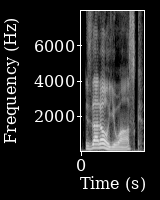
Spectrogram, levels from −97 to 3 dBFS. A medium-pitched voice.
Yes: medium, 160 Hz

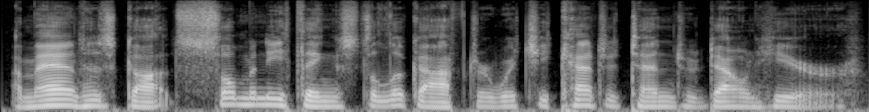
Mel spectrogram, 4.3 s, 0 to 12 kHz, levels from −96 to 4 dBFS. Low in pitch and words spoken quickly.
Yes: low, 120 Hz; fast, 235 wpm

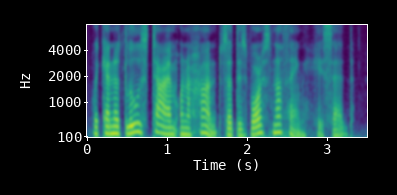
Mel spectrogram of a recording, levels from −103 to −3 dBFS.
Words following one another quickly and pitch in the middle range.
Yes: fast, 220 wpm; medium, 175 Hz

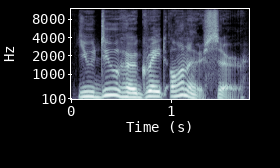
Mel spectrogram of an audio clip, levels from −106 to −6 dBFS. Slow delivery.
No: average, 200 wpm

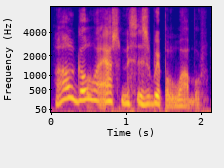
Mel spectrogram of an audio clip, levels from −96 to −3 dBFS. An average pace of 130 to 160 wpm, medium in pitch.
Yes: average, 140 wpm; medium, 180 Hz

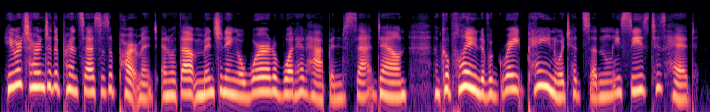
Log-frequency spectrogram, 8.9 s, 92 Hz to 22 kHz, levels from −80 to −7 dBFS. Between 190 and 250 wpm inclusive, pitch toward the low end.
No: average, 195 wpm; high, 235 Hz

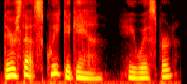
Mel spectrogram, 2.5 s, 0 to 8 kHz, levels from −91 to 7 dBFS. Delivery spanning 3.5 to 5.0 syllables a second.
Yes: 4.8 syllables/s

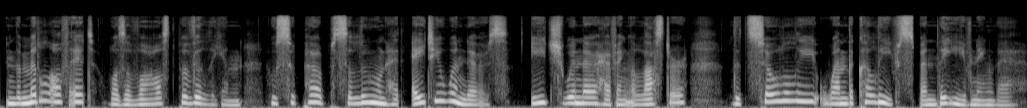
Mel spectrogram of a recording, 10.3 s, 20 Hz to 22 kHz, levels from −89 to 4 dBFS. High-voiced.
Yes: high, 210 Hz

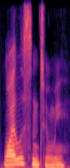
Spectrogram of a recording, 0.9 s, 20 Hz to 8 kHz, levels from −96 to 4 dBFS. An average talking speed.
No: fast, 255 wpm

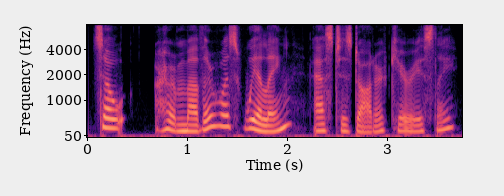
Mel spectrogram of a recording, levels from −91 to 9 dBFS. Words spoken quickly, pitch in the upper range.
No: average, 145 wpm; high, 205 Hz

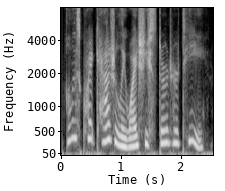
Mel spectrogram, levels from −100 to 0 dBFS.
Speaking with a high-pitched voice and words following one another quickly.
Yes: very high, 250 Hz; fast, 210 wpm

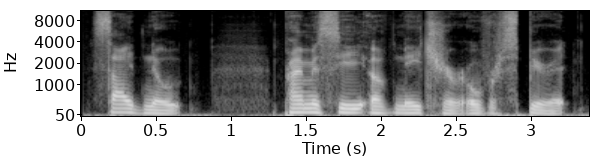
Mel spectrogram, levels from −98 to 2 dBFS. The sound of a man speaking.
Yes: male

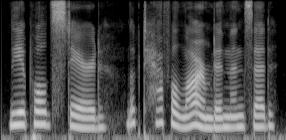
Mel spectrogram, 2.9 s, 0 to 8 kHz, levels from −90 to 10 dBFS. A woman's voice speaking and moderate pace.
Yes: female; average, 170 wpm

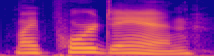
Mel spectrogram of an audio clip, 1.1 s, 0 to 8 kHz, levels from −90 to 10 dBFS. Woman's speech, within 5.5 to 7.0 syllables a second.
No: female; 3.4 syllables/s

